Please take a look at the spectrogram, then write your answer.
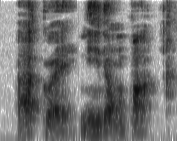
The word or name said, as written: Aquay, nitôpak.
